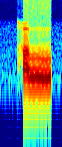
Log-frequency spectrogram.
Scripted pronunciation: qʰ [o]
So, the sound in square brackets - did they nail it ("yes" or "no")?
no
